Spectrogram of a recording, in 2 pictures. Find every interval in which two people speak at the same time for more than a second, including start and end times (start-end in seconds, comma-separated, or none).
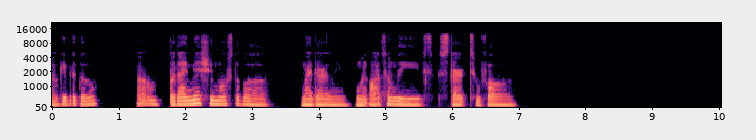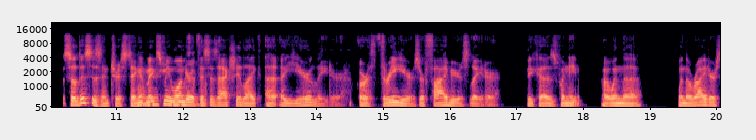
11.2-12.4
